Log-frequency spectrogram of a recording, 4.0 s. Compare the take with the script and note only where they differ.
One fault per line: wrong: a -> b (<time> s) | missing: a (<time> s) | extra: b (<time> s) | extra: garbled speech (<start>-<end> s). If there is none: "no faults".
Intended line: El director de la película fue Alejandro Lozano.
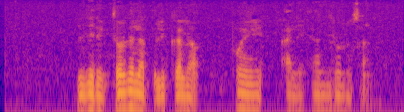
no faults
